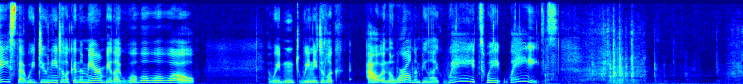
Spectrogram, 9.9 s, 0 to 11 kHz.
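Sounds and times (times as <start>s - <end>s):
speech: 0.0s - 2.7s, 3.6s - 8.4s
objects rattling and scraping as they settle: 7.3s - 9.9s.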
